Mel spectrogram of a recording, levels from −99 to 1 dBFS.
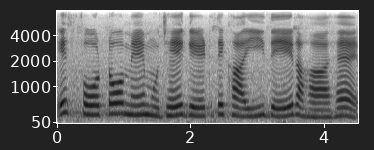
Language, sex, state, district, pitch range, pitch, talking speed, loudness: Hindi, female, Madhya Pradesh, Katni, 215-255 Hz, 235 Hz, 120 wpm, -14 LUFS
